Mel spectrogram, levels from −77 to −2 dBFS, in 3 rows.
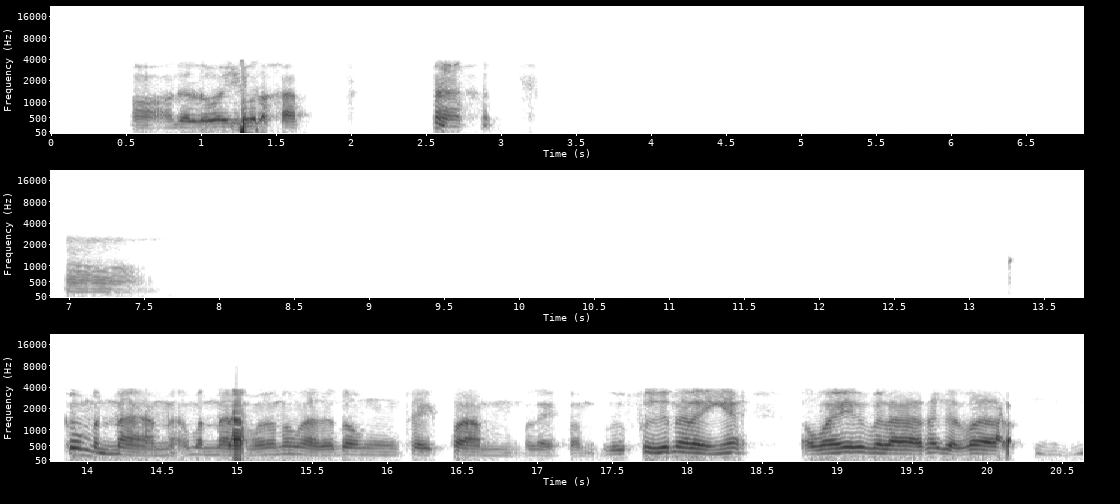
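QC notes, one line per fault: Throughout: GSM full-rate codec. The speech is confined to a narrow telephone band of roughly 300 Hz to 3.6 kHz, with nothing above it, and carries a plainly audible buzzy, gravelly roughness. The coder replaces the real vocal excitation with a sparse, regularly spaced pulse train feeding a vocal-tract filter. This coarse approximation sounds rasping rather than smooth, and the texture fits a 13 kbps full-rate stream.
1.20–1.71 s, 14.94–15.09 s, 20.06–20.17 s: GSM bit errors. Each burst breaks the speech into squawks, pops and gargling. Corrupted bits reach the decoder and scramble its filter, pitch and gain parameters, so the spectrum bends or the level jumps for each damaged frame. The first burst is the longest, spanning several frames in a row. The later two are brief, and the damage points to an error rate of around 1.3 to 2.4 percent on a weak link.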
